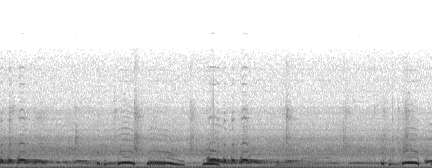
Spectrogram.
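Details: Zebra dove, a local bird, singing slowly: rapid stuttered notes and longer bowed coos in two phrases separated by a quiet stretch, with low background hum.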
